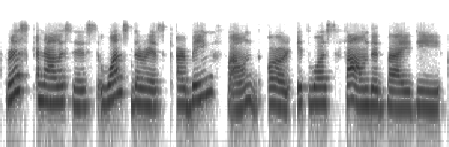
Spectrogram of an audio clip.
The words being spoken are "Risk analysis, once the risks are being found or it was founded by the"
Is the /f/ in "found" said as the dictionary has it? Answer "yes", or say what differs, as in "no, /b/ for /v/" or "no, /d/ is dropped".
yes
